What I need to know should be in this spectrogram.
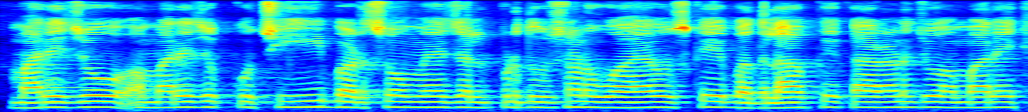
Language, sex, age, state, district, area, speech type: Hindi, male, 45-60, Rajasthan, Karauli, rural, spontaneous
